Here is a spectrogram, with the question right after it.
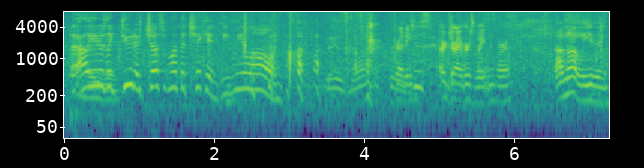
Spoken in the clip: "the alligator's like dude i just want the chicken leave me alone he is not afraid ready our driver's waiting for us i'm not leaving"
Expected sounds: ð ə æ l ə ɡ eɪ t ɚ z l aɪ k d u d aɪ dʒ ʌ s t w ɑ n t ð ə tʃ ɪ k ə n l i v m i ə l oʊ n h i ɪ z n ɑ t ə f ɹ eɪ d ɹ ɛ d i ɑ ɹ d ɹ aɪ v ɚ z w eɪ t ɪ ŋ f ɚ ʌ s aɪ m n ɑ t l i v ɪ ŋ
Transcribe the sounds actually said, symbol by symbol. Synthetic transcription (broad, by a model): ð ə æ l ə ɡ eɪ t ɚ z l aɪ k d u d aɪ dʒ ʌ s t w ɑ n ð ə tʃ ɪ k ə n l i v m i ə l oʊ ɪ n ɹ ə ɹ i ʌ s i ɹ d ɹ aɪ v ɚ z w eɪ t ɪ ŋ f ɚ ʌ s aɪ m n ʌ t l i v ɪ ŋ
